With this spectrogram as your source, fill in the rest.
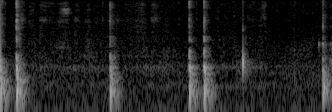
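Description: Pen or marker strokes on a writing surface come in short scattered taps and scratches, several separate bursts spaced irregularly, quiet and close, while notes are written during a lecture on Eph-Ephrin signaling.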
